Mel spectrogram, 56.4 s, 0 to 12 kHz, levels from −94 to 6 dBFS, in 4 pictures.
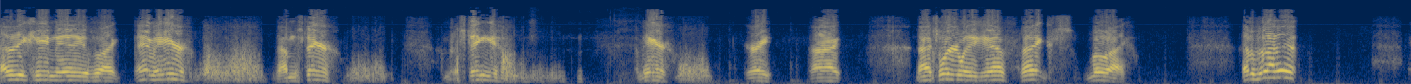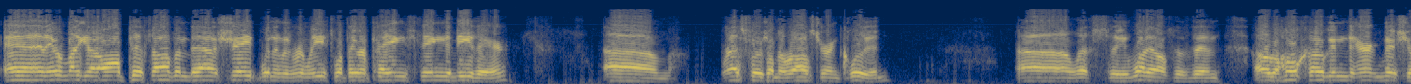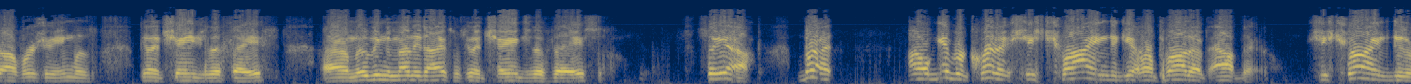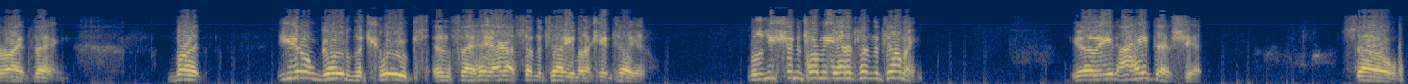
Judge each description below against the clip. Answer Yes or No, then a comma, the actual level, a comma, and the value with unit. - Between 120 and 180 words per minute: Yes, average, 170 wpm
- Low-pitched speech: No, medium, 170 Hz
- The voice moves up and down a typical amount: No, wide, 6.3 semitones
